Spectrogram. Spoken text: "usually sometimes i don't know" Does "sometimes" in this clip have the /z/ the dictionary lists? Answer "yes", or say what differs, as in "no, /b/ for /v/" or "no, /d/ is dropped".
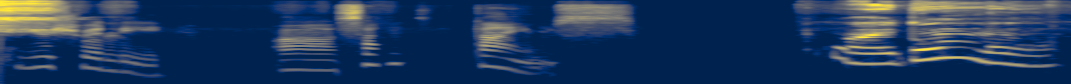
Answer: no, /s/ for /z/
